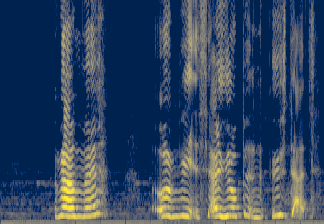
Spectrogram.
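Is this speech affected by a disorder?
Yes: cerebral palsy; onset at birth.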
